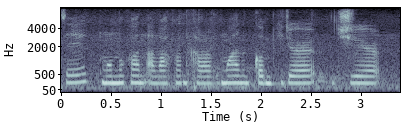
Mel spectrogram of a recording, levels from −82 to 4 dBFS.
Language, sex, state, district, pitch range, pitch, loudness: Nagamese, female, Nagaland, Kohima, 215-220 Hz, 220 Hz, -16 LUFS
